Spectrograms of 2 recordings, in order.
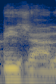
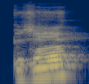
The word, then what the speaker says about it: Bijan: I think that for what they do in the run game, even before Dang, he just told us that we've been saying his name wrong. It's not Bijan, it's Bajan.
